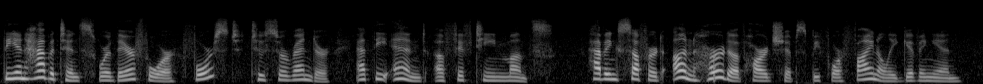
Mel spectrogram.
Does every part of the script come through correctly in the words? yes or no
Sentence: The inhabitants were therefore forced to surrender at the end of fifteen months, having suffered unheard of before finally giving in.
no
